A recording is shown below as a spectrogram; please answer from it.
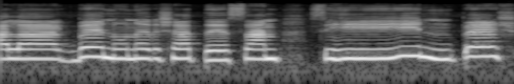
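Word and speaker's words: سين: Scene উচ্চারণ কেমন হবে? সিন সামনের নিচের দাঁতের আগা থেকে শীর্ষসহ পাতলাভাবে আদায় হবে, নইলে সা অথবা সদ অক্ষর আদায় হয়ে পড়া হারাম হয়ে যাবে। খারাপ আঁকা চিহ্নের এই জায়গায় সাবধান হও। সা অথবা সদ অক্ষর আদায় হয়ে যেতে পারে।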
